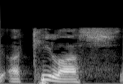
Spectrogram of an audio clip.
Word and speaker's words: Aquilas: Aquila is in the English. His name is literally Aquilas. That's how it's pronounced.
